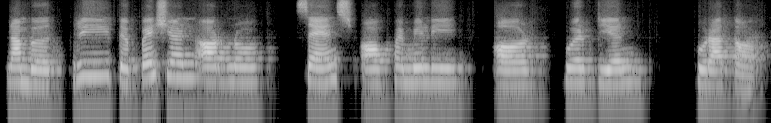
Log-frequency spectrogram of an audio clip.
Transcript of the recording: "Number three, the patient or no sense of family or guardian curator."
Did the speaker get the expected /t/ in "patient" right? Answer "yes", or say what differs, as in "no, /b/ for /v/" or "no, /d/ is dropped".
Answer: no, /t/ is dropped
